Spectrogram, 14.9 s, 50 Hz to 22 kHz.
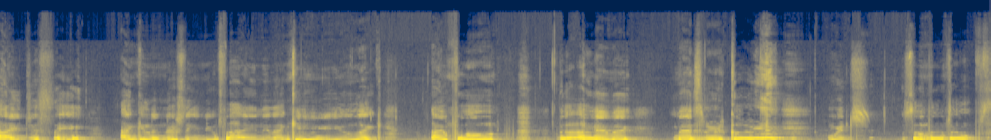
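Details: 30-year-old woman with GMFCS Level 4 cerebral palsy, quadriplegia with an athetoid component, using a power wheelchair; dysarthria (athetoid cerebral palsy).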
